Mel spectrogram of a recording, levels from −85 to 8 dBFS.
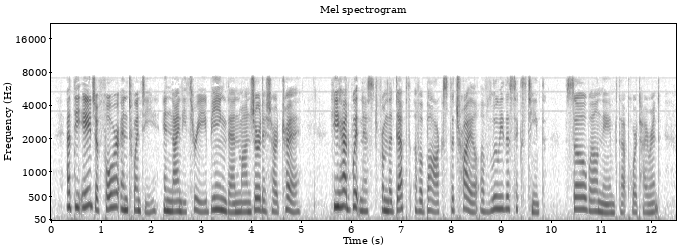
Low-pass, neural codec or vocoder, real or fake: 7.2 kHz; none; real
